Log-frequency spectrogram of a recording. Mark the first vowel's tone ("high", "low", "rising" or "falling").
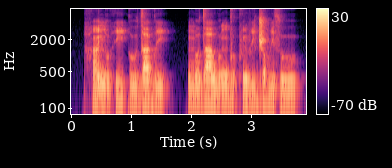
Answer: rising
